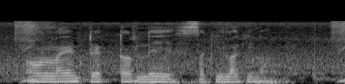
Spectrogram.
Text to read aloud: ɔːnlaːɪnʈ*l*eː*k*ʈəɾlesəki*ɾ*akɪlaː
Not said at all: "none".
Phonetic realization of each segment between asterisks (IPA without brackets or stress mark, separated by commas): ɾ, k, l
